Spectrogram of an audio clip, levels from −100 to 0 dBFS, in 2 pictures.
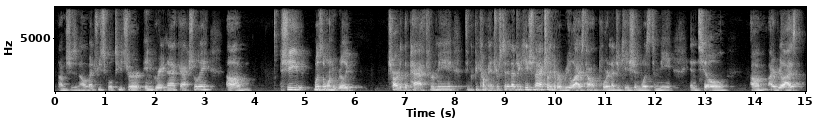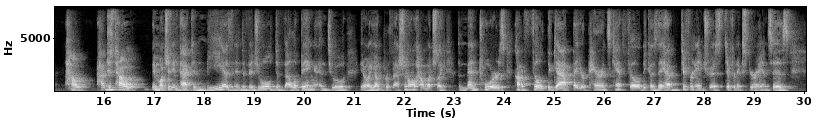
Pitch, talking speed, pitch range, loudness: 140 Hz, 160 wpm, 120-160 Hz, -18 LUFS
